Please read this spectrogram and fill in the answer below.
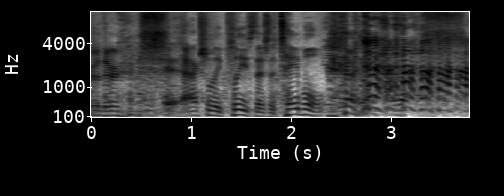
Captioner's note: laughter; laughter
